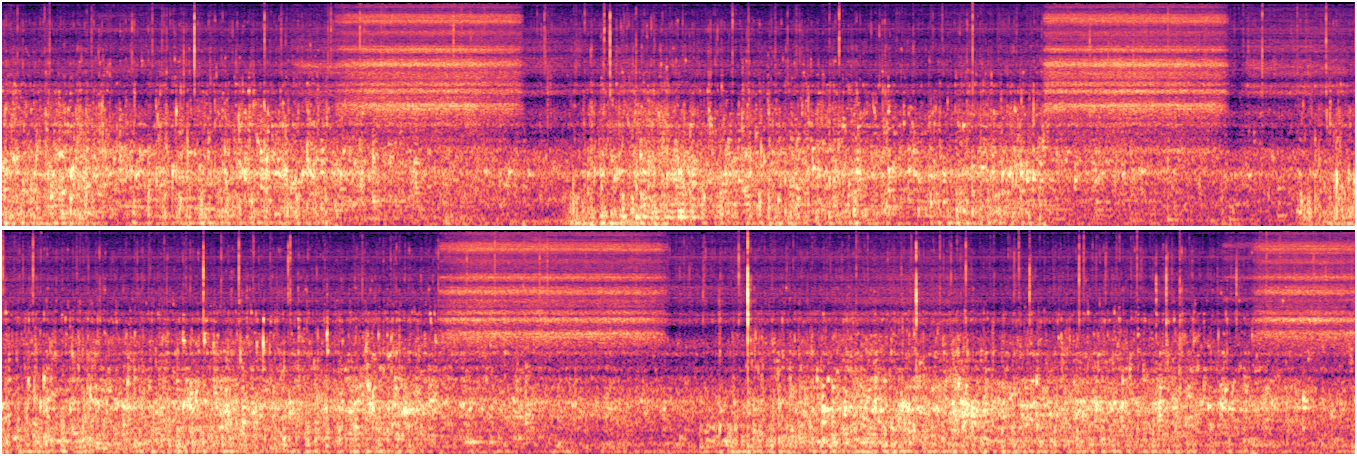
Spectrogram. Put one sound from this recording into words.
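Exhaled bubbles gurgle and rush up from a scuba regulator underwater.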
